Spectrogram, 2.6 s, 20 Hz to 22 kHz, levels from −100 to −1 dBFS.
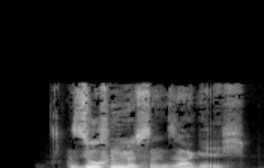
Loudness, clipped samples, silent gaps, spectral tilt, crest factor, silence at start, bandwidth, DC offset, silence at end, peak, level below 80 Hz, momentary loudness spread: -21 LUFS; under 0.1%; none; -5.5 dB/octave; 18 dB; 0.7 s; 11.5 kHz; under 0.1%; 0.2 s; -6 dBFS; -46 dBFS; 16 LU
